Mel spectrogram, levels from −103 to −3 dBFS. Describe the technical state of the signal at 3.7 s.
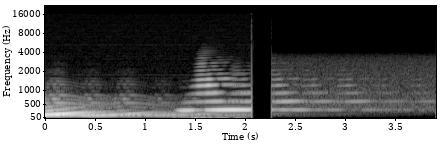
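At 3.7 s the input has switched to a poorer device, from 2.07 s to the end. A 200 ms gap marks the likely switch. Nothing passes above 3.8 kHz, so the sound is dull and boxy, about 5 dB quieter, with new noise about 30 dB down.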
